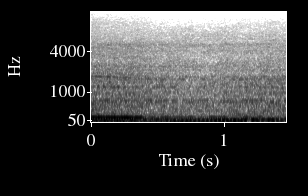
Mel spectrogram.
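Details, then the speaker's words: 1993 Ford F-150 OBS 4x4 on 38-inch tires, after a throttle position sensor replacement fixed stalling: restarts instantly and holds a low, steady rumble with no stumble or dip; healthy idle, check engine light off. "Cranks right up. Idle's great."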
